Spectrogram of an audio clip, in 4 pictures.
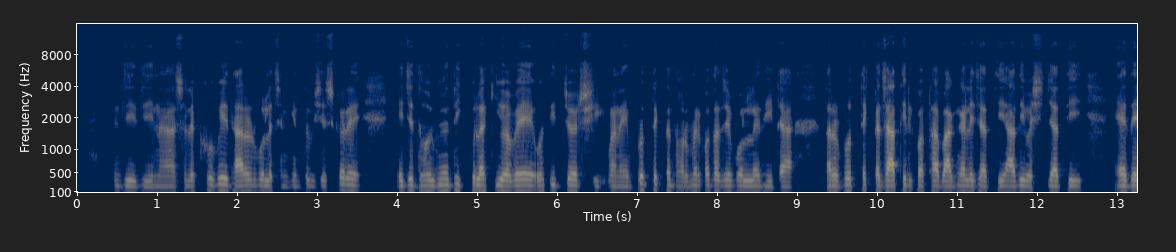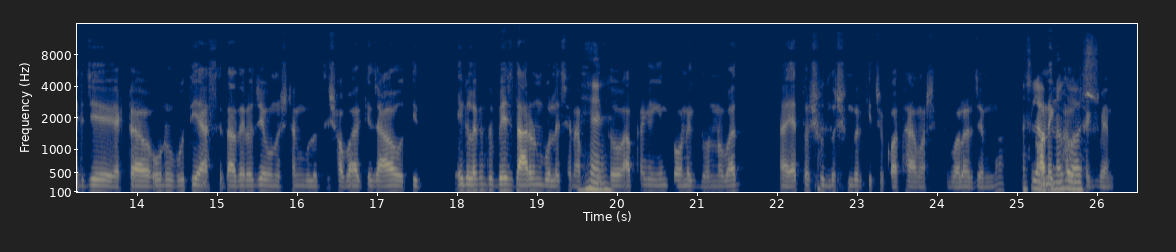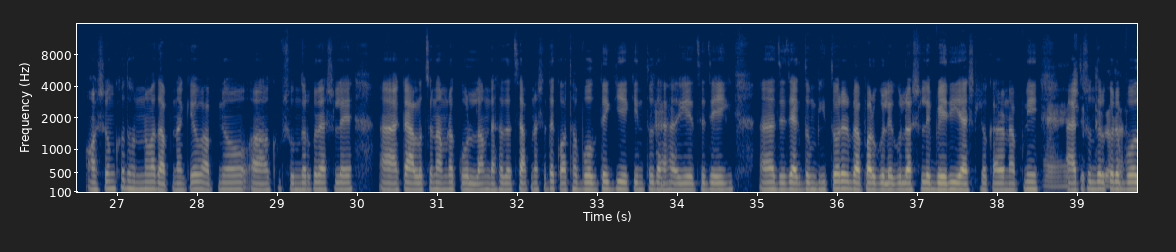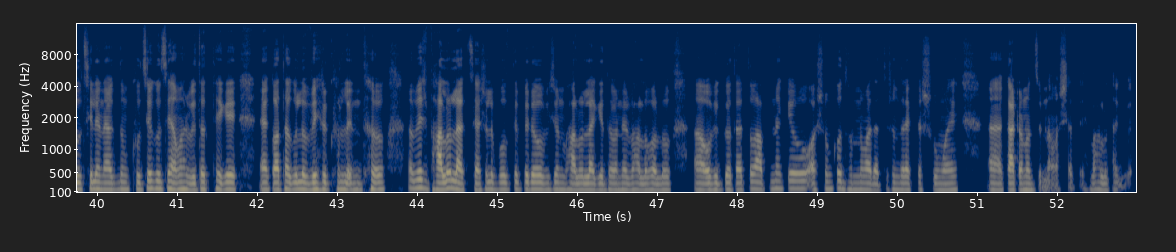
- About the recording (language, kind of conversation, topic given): Bengali, podcast, বিদেশে বেড়ে ওঠা সন্তানকে আপনি কীভাবে নিজের ঐতিহ্য শেখাবেন?
- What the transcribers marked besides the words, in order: laughing while speaking: "কথাগুলো বের করলেন"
